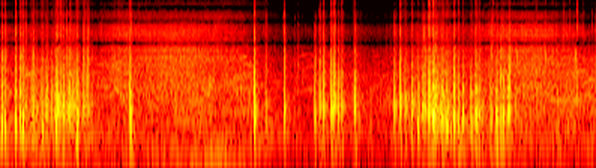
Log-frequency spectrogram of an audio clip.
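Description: Aerial fireworks shells bursting: sharp bangs and dense crackling in two thick volleys, during the first second and again from about five to seven seconds in, with scattered single reports between.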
